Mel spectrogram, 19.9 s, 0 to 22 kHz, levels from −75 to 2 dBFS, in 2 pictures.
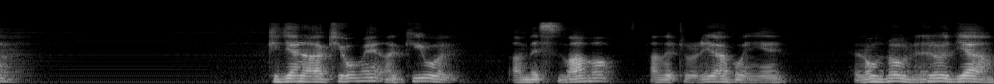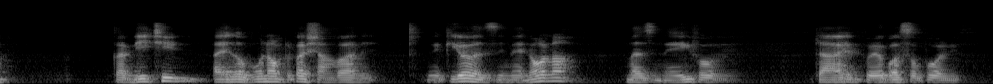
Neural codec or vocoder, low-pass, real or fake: codec, 16 kHz, about 1 kbps, DyCAST, with the encoder's durations; 7.2 kHz; fake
